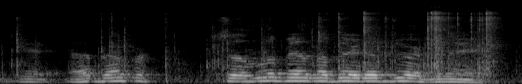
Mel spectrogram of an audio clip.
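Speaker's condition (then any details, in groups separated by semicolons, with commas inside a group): Friedreich's ataxia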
